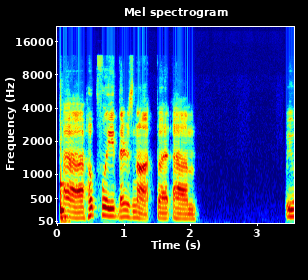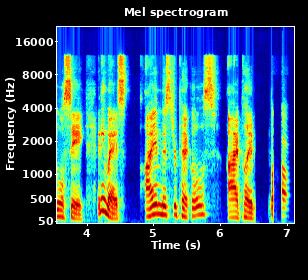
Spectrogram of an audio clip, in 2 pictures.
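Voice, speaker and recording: Casual male player on a video call, voice breaking up into robotic glitching audio; mid-pitched, self-mocking. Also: animated, normal speed, a bit bright, no room sound, studio quality. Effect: robotic, glitching internet call audio. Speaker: player introducing his character. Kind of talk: casual chat.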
